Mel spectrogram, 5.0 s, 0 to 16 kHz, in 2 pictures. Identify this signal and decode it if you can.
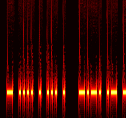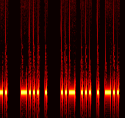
Morse code, heard as a keyed tone, about 30 wpm, 700 Hz. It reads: THESE CAN BE USED
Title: Sentences from Top 1000 Words - Review Part 6 - 30wpm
